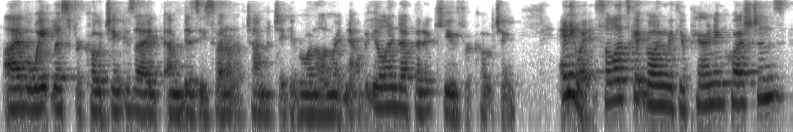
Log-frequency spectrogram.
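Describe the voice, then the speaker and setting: Chatty, slightly hoarse woman, echoey room. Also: on the low side, fast talker, darkish tone. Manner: chatty, blunt, practical advice with asides. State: losing her voice, slightly hoarse. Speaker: parenting coach. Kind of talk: casual livestream Q&A.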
